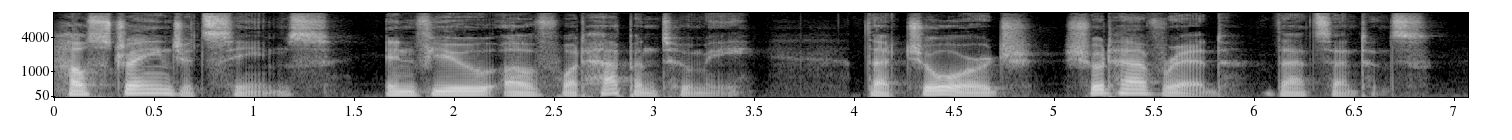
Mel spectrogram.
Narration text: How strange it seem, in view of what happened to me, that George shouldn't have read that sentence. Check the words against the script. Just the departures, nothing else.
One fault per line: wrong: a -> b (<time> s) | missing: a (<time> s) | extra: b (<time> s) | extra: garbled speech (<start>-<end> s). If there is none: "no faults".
wrong: seem -> seems (0.8 s)
wrong: shouldn't -> should (5.0 s)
